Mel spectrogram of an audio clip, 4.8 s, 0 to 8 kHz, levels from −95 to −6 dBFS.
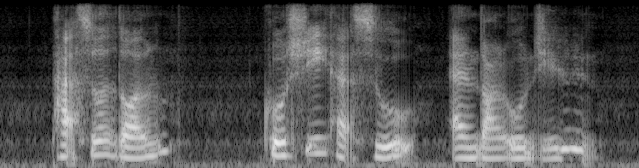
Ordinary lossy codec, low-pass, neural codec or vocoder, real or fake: Opus, 64 kbps; 7.2 kHz; autoencoder, 22.05 kHz, a latent of 192 numbers a frame, VITS, trained on many speakers; fake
